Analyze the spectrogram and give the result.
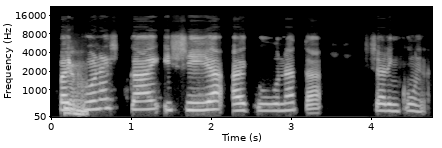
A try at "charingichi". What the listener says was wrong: Sí, en las últimas partes más como decir la G como en vez de la K, ahí charingichi, charingichi, charini, charingi, charin, charingichi, charingichi, charinguna, sí, eso nomás.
